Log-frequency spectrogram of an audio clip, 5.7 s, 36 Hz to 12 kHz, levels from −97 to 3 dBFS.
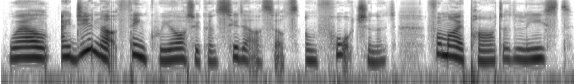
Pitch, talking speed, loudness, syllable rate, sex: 215 Hz, 165 wpm, -17 LUFS, 4.6 syllables/s, female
